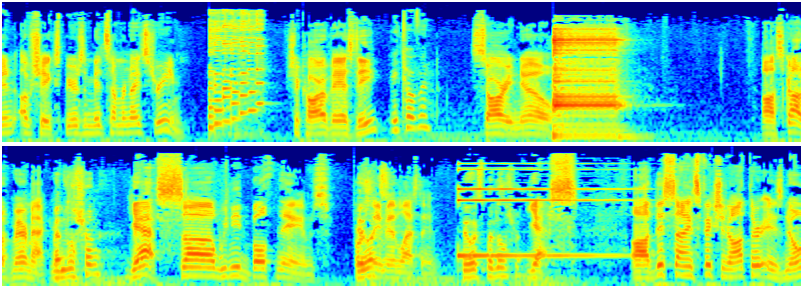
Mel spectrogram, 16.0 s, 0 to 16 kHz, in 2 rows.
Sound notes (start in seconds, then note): 1.6 buzzer plays; 5.2 buzz; 12.5 ding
